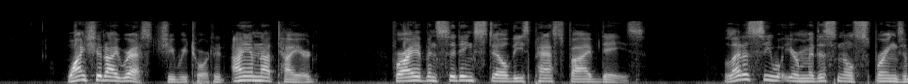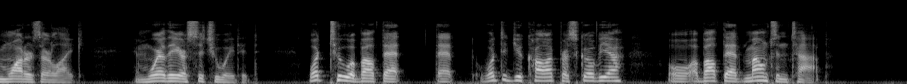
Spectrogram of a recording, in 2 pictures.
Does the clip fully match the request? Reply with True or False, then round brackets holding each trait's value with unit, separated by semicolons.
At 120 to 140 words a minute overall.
False (165 wpm)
